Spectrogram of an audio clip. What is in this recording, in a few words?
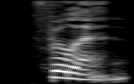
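"fill in", English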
